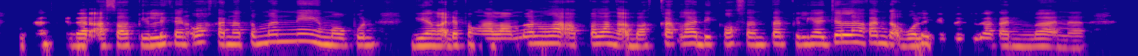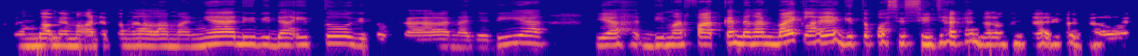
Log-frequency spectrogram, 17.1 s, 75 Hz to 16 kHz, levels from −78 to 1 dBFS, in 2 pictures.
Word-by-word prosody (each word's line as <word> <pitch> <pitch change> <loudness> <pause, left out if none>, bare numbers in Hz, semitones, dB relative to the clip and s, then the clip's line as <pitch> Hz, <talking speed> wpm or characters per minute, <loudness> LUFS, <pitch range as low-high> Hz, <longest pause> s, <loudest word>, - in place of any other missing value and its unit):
bukan 210 +1 -6
sekedar 210 -3 +1
asal 210 0 +1
pilih 215 +3 0
kan. 240 -1 -2
Wah, 275 +2 -1
karena 235 0 0
teman 280 +4 -2
nih, 320 -1 0
maupun 215 +1 -5 0.3
dia 210 - -1
enggak 205 - +3
ada 215 - -14
pengalamanlah, 225 +5 +1
apalah, 245 +3 -1
enggak - - +1
bakatlah 235 +6 0
di 235 - -1
call 230 0 -4
center, 230 +2 -2
pilih 240 0 -4
ajalah 280 +4 +4
kan 270 - +3
nggak 225 - -1
boleh 205 +4 -1
gitu 200 0 -17
juga 215 +1 -4
kan, 200 - 0 0.2
Mbak. 200 -1 0
Nah, 170 0 -7 0.7
Mbak, 210 +1 +4
memang 200 -1 -2
ada 200 +1 -7
pengalamannya 200 +1 -1 0.2
di - - +1
bidang 225 -1 -1
itu 230 +2 -5 0.2
gitu 200 +9 -8 0.2
kan. 185 +1 0
Nah 175 - -4
jadi 180 +5 -7
ya 265 - +2 0.5
ya 220 - +4 0.3
dimanfaatkan 225 +3 +4
dengan 250 0 +5
baiklah 270 -1 +7
ya 285 - +8
gitu 250 +1 -1
posisinya 255 0 -1
kan 315 +1 -2
dalam 230 0 0
mencari 235 -2 -1
pegawai. 280 +6 -2
225 Hz, 185 wpm, -23 LUFS, 205-250 Hz, 0.7 s, ya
